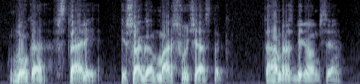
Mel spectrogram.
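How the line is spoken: Menacing bark, sergeant. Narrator (Russian): грозно рявкнул старший по званию сержант

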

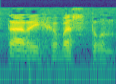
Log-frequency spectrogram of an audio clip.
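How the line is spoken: Muttering. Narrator (Russian): пробормотал он

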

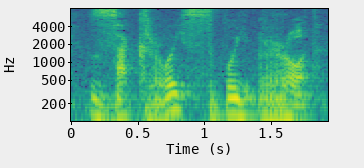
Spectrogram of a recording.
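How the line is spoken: Hiss in the ear. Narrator (Russian): прошипел Грейвс ему на ухо

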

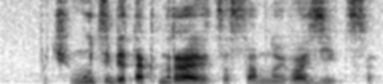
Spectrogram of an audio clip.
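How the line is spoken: Irritated questioning. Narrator (Russian): раздраженно выспрашивал Шерлок

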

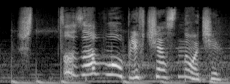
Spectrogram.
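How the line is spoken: Creaky voice. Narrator (Russian): проскрипела

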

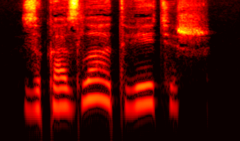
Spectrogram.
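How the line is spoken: Soft remark. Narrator (Russian): мягко заметил Индрик

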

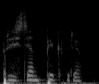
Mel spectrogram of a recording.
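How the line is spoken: Whisper. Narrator (Russian): прошептал Грейвс

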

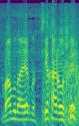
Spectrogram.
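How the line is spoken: Laughing. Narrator (Russian): засмеялся Владимир

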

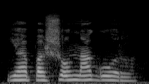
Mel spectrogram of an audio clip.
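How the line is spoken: Muffled, flat voice. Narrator (Russian): глухо сказал он

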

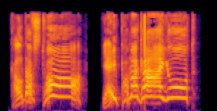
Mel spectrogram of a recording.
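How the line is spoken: Terrible scream. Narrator (Russian): матушка закричит страшным голосом

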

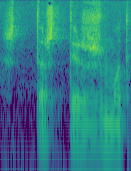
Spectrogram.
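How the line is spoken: Low voice. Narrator (Russian): заговорил вполголоса

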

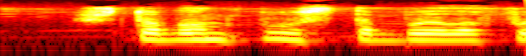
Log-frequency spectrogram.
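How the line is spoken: Snorting. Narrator (Russian): фыркнул отец

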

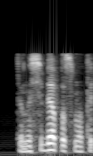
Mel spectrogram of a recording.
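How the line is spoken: Grumbled. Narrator (Russian): буркнул кто-то

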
